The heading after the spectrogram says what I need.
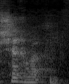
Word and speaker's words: chorba: shorba. Non, avec l'accent, moi, la personne elle m'a dit ça se prononce sherba.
